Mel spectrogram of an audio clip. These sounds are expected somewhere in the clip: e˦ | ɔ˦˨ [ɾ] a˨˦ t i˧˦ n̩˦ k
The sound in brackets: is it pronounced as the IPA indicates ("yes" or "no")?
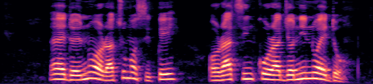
yes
